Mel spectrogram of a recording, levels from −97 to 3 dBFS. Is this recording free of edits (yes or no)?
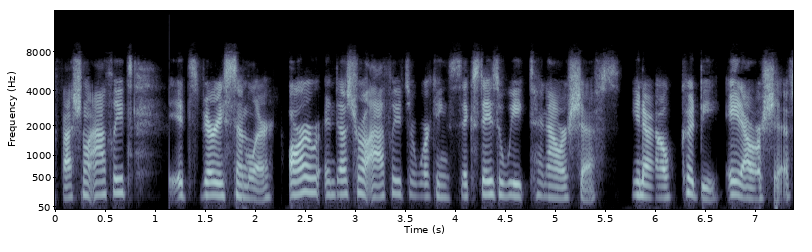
no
